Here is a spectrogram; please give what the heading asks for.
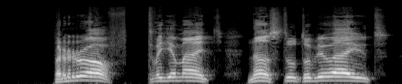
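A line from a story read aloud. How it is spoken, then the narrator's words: Shouting over the radio. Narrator (Russian): очнувшись от новостей, заорал я в эфир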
